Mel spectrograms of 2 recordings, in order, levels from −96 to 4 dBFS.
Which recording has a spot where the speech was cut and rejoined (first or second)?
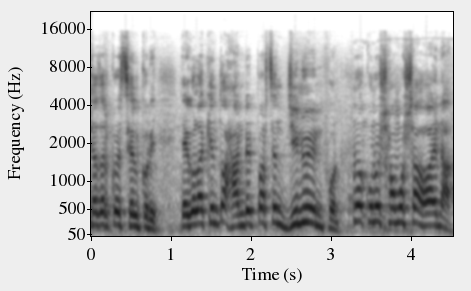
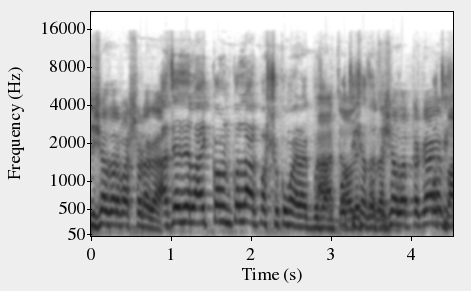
first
